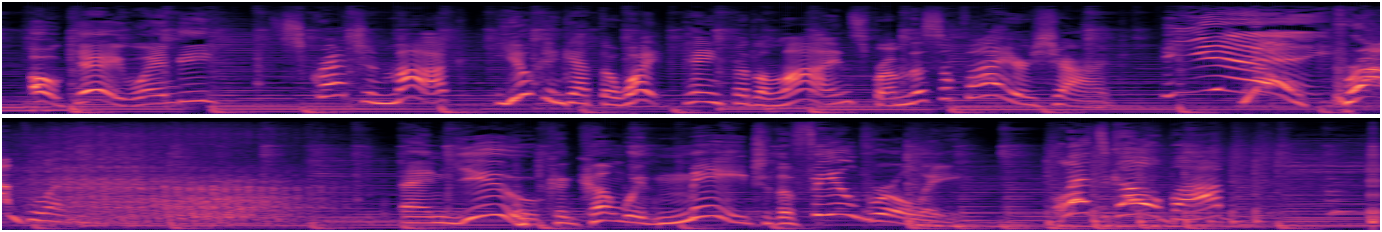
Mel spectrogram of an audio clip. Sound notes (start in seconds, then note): none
